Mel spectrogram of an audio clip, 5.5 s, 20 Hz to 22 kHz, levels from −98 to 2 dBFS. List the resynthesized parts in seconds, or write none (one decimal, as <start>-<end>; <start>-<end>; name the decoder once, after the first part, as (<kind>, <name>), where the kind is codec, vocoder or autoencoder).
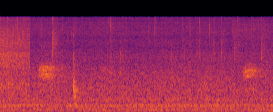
3.8-4.6 (vocoder, Vocos)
